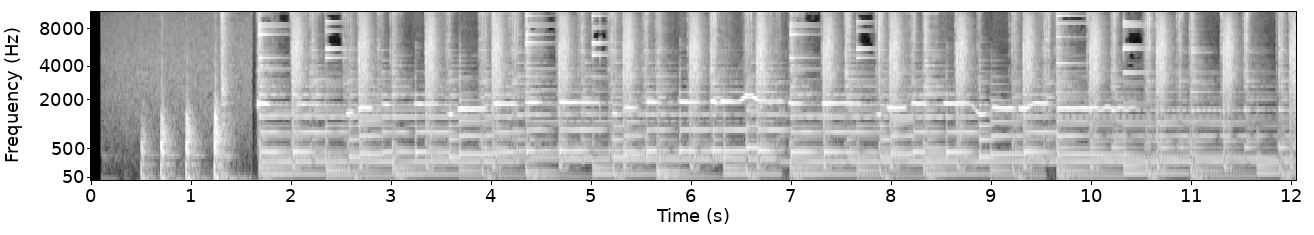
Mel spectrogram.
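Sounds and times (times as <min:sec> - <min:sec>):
knocks on a door: 0:00.5 - 0:01.6
music: 0:01.7 - 0:12.0.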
